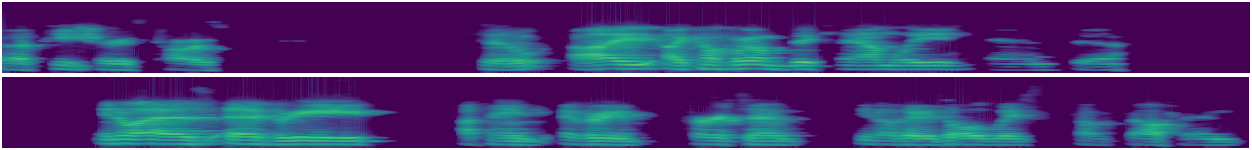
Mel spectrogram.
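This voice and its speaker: A man in his thirties from Iraq, a podcast guest telling his story in a halting, casual way with many restarts. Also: mid-range voice. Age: 30s. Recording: tinny phone-like line.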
